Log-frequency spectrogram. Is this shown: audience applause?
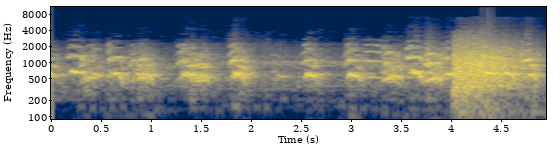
no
